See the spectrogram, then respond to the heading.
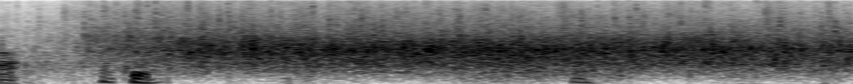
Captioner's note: applause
